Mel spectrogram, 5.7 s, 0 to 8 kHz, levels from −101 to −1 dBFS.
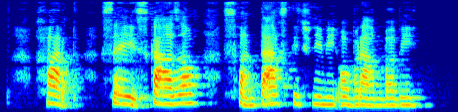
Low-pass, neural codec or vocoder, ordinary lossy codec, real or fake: none; none; none; real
